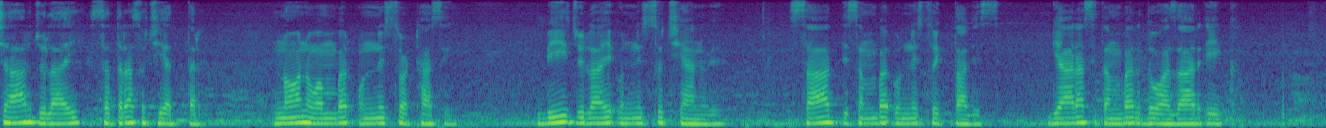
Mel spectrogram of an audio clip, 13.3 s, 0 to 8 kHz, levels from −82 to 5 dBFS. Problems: constant background noise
